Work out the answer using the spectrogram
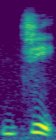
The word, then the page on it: jii: Hindi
